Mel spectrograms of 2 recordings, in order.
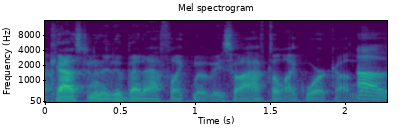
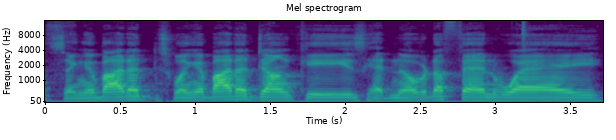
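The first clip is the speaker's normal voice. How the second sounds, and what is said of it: Put-on Boston accent. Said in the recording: “You're doing Boston. ... Oh, I'm doing Boston. ... make fun of the Boston accent.”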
